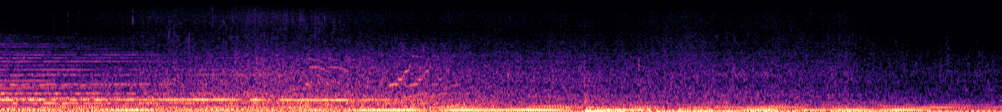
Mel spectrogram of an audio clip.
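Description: Ocean surf: waves breaking as a steady rush of noise with a heavy low rumble. A music track's last tones fade out over the first few seconds.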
